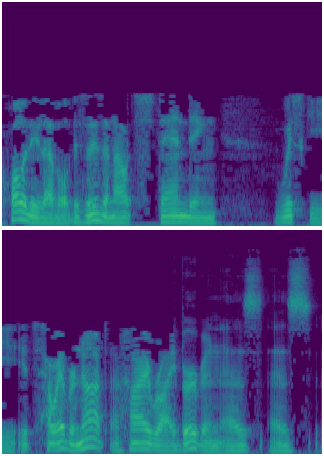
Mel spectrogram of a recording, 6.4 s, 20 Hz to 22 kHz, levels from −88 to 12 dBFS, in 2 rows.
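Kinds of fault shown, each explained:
Adaptive stream starting at a low bitrate: from 0.0 to 4.91 s the speech is dull and smeared, with nothing above 4 kHz and heavy coding artefacts, which fits a very low-bitrate MP3 of around 16 kbit/s. The player began on this cheap version to start playback quickly, then switched up once it had gauged the connection. At 4.91 s the treble and clarity return abruptly with no gap, consistent with a step up to roughly 128 kbit/s.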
